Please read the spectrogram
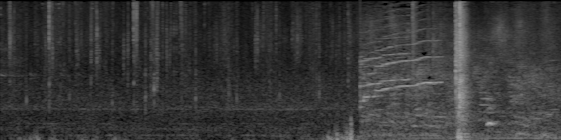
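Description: A restaurant entrance door opens about five seconds in, letting in the sound of indoor voices, and a door bangs shut a couple of seconds later; that bang is the loudest sound here. Before it there are only quiet steps.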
